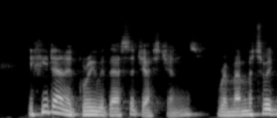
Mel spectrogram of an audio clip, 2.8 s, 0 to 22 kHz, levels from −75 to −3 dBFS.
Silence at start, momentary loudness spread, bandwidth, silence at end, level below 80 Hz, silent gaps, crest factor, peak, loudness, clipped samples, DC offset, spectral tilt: 0.3 s; 10 LU; 9.4 kHz; 0 s; -60 dBFS; none; 16 dB; -12 dBFS; -27 LUFS; under 0.1%; under 0.1%; -8 dB/octave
